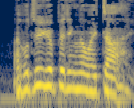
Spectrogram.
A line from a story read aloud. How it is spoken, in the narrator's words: replied the lady desperately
